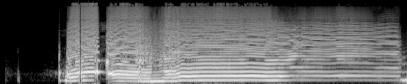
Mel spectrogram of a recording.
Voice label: what the hail bass booted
